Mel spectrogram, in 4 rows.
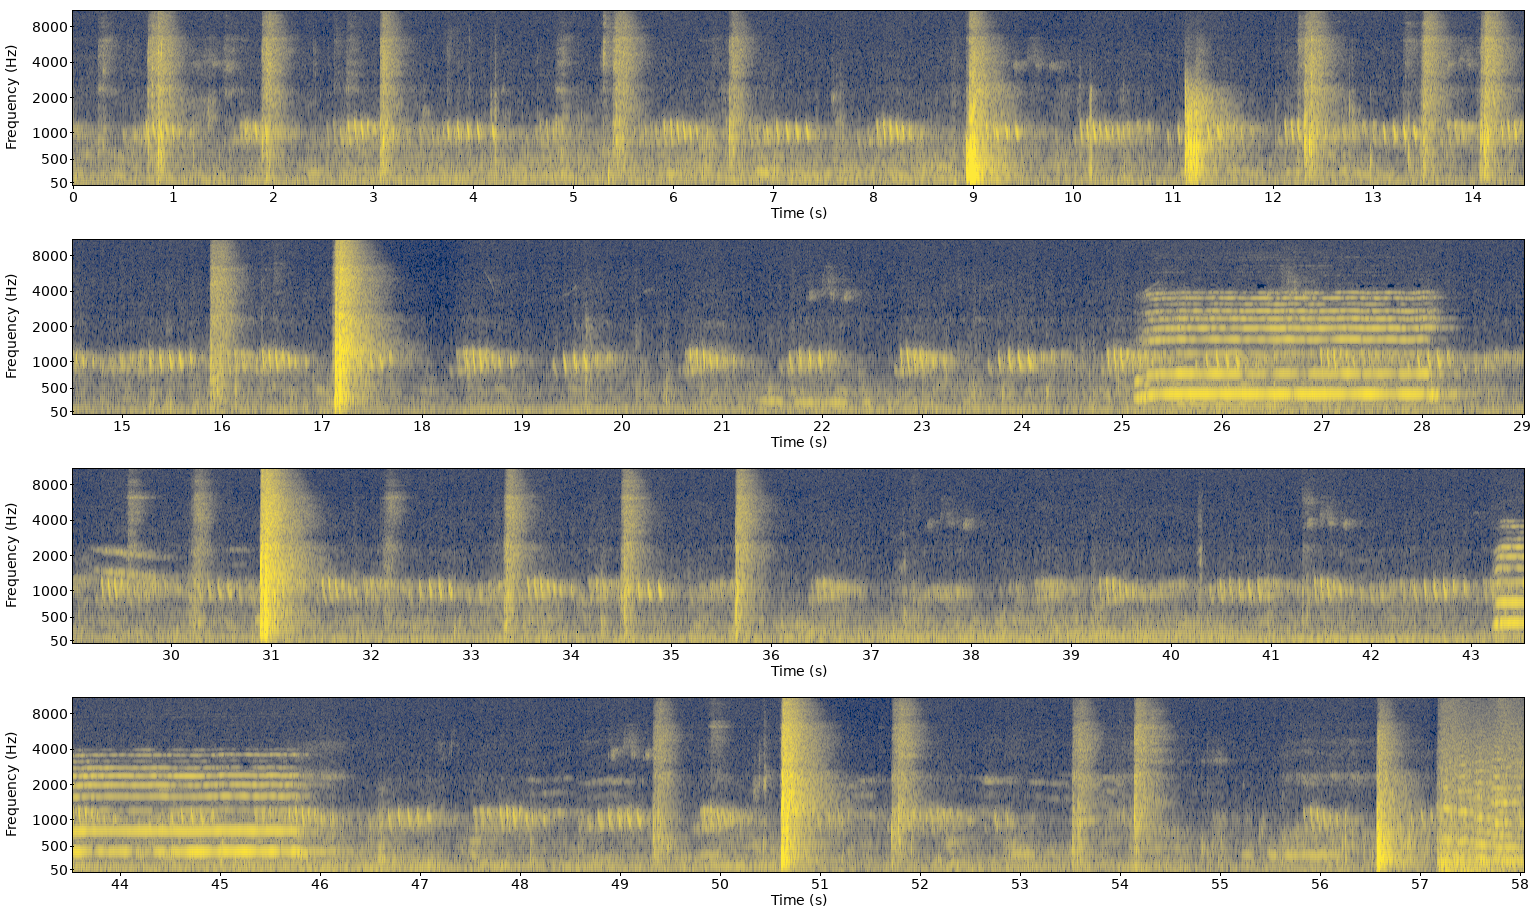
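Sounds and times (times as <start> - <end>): steady horn-like tone: 57.2 - 58.0.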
